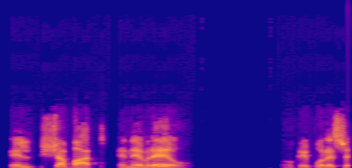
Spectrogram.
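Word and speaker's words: שבת: de reposo o el Shabbat en hebreo. Okay. Por eso es que le puse título, el Shabbat. Eh, se pronuncia Shabbat en hebreo, pero al transliterarlo a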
